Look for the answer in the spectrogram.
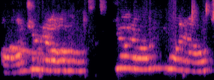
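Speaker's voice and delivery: high, slow sing-song coo; talking to a dog. Real, not acted. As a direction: croon to the puppy. Cooing at a puppy.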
